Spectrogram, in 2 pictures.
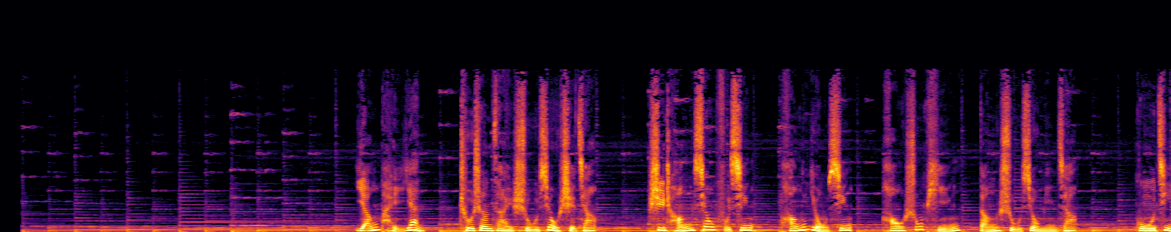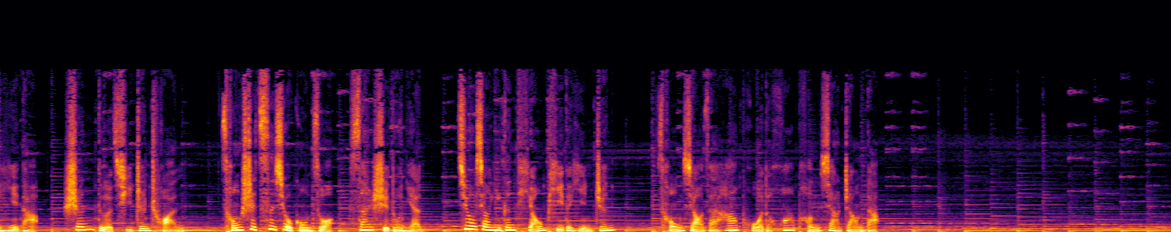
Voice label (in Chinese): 平稳讲述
